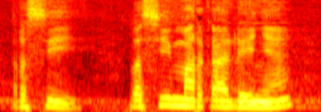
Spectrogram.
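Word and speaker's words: Resi Markandeya: Islam ayah bunda ya, jadi bahasanya kita pakai ejakan Sanskrit asli, jadi bacanya Resi Markadenya dengan beberapa sapi juga kerbau yang berwarna putih.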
